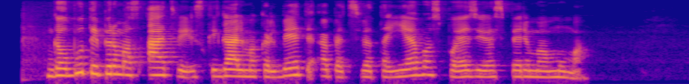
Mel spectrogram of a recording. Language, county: Lithuanian, Vilnius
